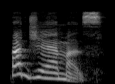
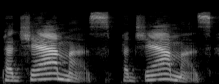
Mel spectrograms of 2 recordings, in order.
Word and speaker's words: pajamas: aqui na região azul, eles vão pronunciar pajamas. Pajamas. Olha o jam. Deixa eu ir com a setinha aqui, ó. Jam de geleia, jam, pajamas. Agora, nessa região em vermelho, não. A gente pronuncia pajamas. É diferente.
